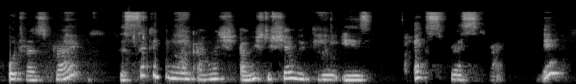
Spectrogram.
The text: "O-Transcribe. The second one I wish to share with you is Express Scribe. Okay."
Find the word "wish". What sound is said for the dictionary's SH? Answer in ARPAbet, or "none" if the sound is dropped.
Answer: SH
